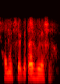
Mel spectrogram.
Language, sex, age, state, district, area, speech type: Assamese, male, 30-45, Assam, Majuli, urban, conversation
